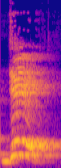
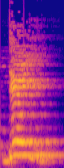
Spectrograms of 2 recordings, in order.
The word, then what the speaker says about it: day: যেমন ধরেন ডে, আমরা বলি ডে, ডে তো ভুল উচ্চারণ, DAY, ডেই, ডেই, ডেই। তাহলে DAY আমরা আর ডে বলবো না, ডেই।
